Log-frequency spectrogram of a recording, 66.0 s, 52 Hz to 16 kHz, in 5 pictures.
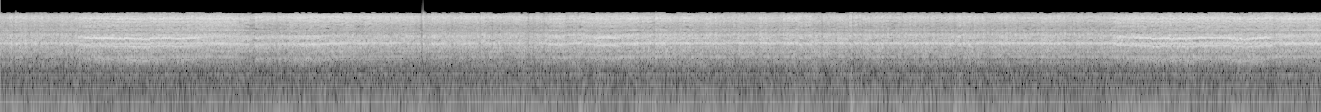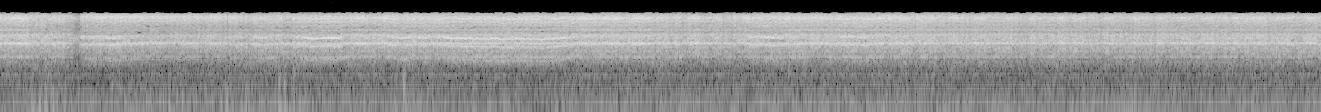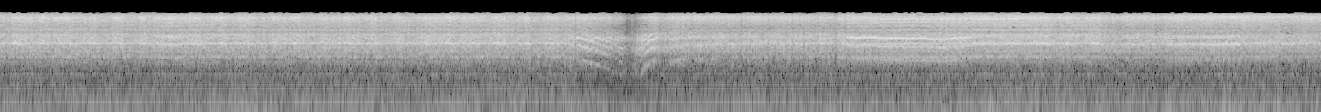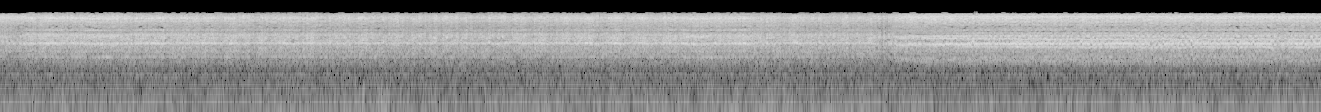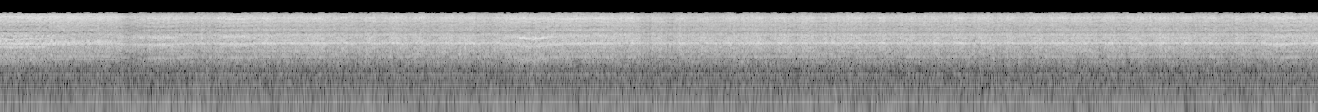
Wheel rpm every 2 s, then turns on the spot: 230, 220, 230, 230, 230, 230, 220, 230, 220, 220, 230, 230, 230, 230, 230, 230, 160, 210, 220, 230, 230, 240, 230, 230, 220, 210, 210, 230, 230, 230, 230, 230, 230.
none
